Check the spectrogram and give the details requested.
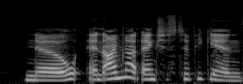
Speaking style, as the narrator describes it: said Eureka

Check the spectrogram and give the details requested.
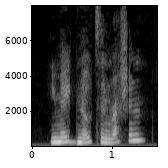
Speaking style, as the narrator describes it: I asked

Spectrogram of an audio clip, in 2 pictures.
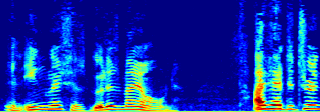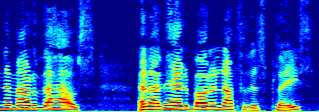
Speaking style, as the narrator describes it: cried

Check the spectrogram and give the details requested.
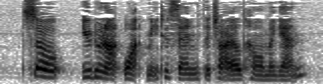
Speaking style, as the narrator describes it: he asked

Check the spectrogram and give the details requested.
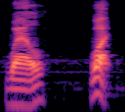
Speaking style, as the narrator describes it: said he, roughly

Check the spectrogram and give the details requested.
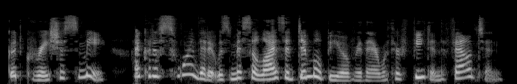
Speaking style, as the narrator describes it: interrupted myself to exclaim

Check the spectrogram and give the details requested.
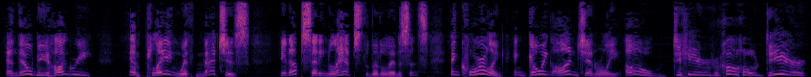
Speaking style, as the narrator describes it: sobbed Toad

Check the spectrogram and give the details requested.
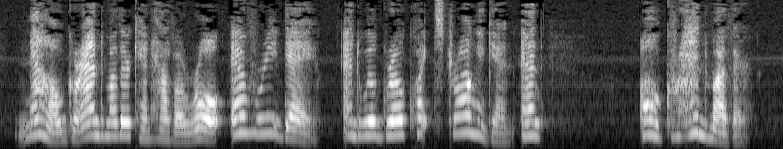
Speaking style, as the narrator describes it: she suddenly exclaimed, with an increase of jubilation in her voice

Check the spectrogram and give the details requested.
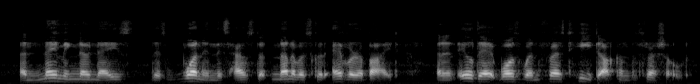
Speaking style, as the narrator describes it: said Dorcas fiercely

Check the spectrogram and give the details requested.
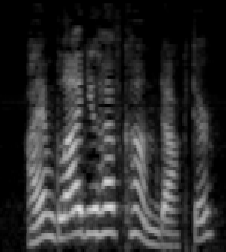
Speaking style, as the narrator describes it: exclaimed Herr Sesemann

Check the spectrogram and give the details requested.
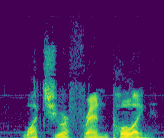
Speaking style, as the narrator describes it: he rasped

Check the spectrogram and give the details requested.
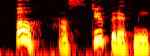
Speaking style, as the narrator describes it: cried the dormouse

